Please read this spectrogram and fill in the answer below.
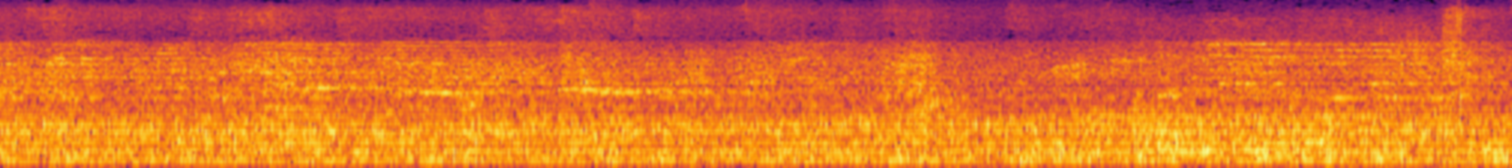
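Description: Hitachi escalator running steadily while being ridden, the moving steps giving a continuous mechanical rolling drone with no distinct knocks or squeals.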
